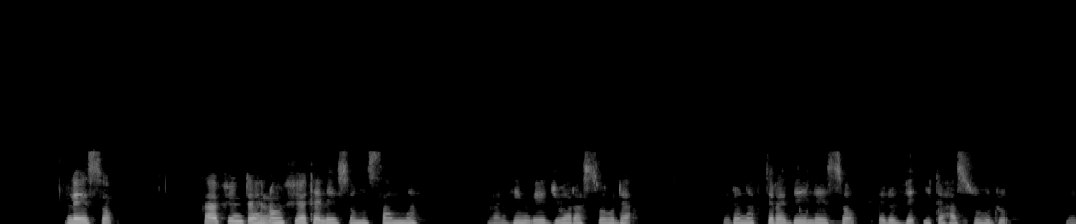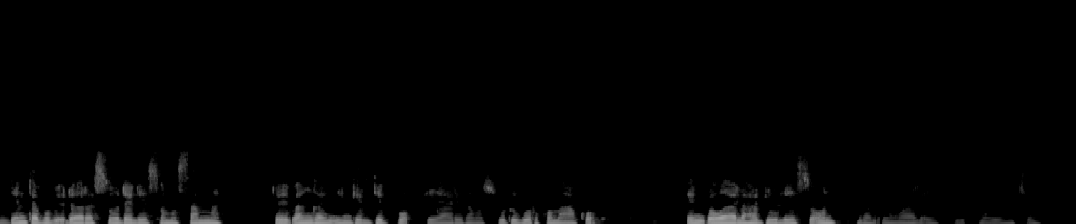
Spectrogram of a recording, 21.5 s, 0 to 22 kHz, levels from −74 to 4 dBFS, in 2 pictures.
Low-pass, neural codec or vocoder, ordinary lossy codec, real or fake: 7.2 kHz; none; MP3, 64 kbps; real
